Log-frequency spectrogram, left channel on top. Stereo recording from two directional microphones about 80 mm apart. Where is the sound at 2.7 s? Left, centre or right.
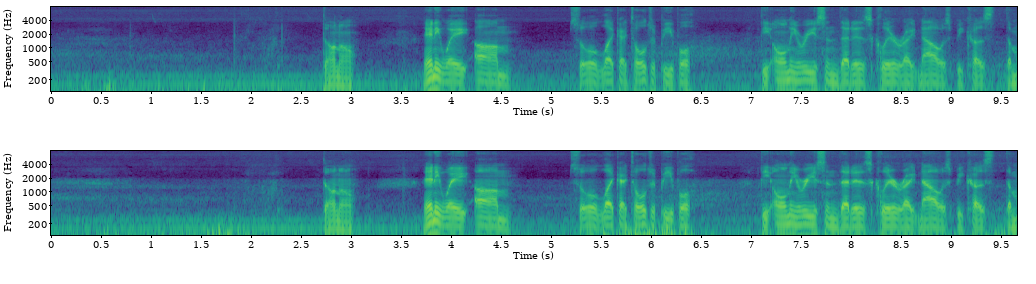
Left.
